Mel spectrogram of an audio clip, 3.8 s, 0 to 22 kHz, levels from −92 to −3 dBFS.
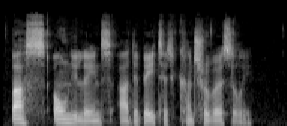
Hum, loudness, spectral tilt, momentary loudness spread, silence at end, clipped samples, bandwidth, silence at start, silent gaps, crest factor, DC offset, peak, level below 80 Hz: none; -26 LUFS; -2.5 dB/octave; 11 LU; 0.5 s; under 0.1%; 14 kHz; 0.15 s; none; 22 dB; under 0.1%; -6 dBFS; -68 dBFS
